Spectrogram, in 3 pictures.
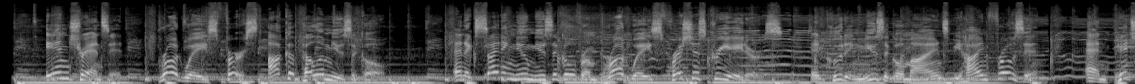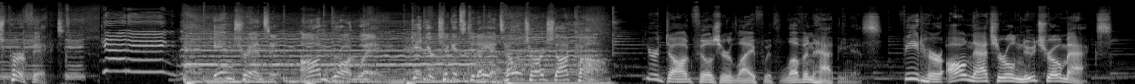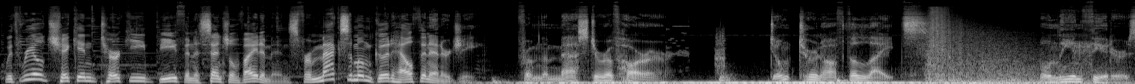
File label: Commercial Voice Over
